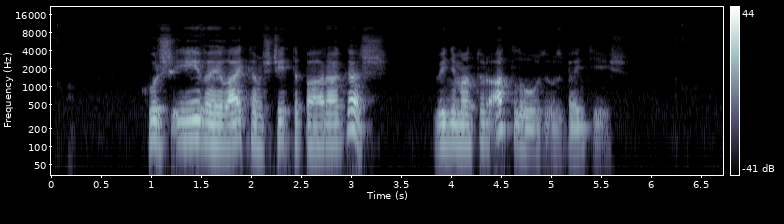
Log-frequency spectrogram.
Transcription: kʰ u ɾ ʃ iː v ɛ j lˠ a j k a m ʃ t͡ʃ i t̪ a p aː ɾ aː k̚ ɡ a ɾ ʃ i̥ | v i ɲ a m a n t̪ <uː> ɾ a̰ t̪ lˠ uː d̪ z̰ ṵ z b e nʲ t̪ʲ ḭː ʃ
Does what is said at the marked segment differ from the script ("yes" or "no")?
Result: yes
